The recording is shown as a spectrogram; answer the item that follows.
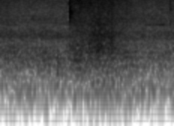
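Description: Faint click and soft rustle of a hand turning the heavy cast-iron flywheel of a Huxtable Stirling hot air engine, which is not yet running, over a faint steady hiss.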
